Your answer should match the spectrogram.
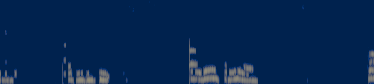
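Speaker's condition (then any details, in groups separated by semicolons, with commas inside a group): No condition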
